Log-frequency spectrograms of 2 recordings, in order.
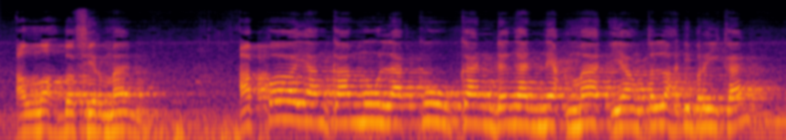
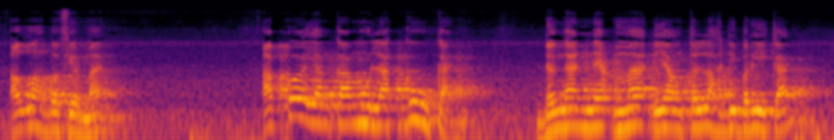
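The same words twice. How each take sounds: The two takes are said the same way.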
